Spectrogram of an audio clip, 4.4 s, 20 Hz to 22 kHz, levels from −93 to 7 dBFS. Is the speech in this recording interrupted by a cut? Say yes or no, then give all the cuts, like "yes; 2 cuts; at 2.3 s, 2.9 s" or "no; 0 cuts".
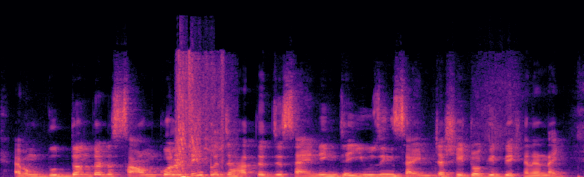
yes; 1 cut; at 1.6 s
